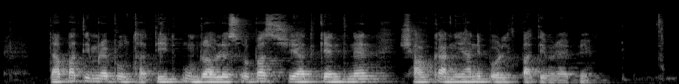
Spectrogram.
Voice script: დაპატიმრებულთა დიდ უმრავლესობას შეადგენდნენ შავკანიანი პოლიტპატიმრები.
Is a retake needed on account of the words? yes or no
no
